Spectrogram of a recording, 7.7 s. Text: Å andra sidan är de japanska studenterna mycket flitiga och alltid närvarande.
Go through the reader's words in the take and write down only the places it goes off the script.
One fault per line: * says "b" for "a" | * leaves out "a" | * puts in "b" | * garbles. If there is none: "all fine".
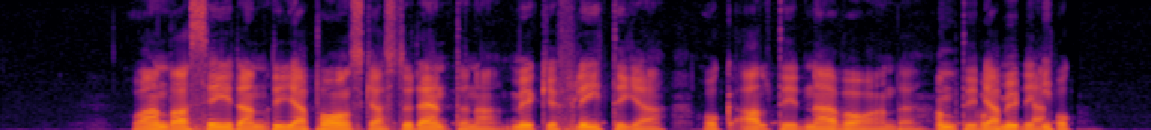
* leaves out "är"
* garbles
